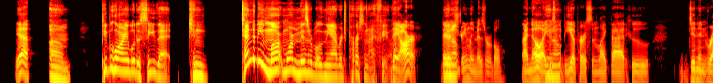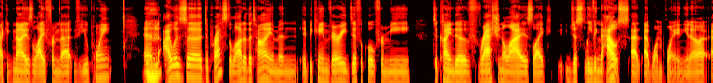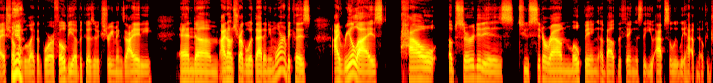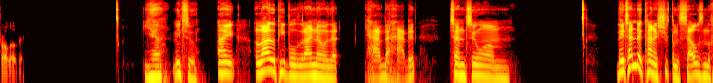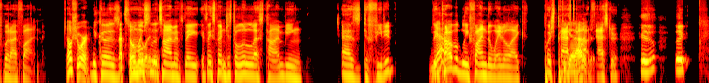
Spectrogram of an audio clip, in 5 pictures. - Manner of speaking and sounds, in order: tsk
- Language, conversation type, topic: English, unstructured, How can we use shared humor to keep our relationship close?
